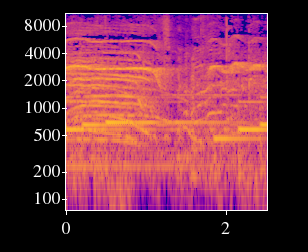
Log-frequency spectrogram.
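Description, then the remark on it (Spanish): A large audience shouts and cheers loudly in response, many voices blending into a sustained roar that dips briefly in the middle before swelling again. “Creo que los barranquilleros gritan más duro que los colombianos, a pesar de que son colombianos.”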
